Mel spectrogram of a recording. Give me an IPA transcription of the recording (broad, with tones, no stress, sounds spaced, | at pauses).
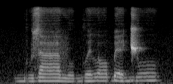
ɡ͡b u˨ z aː˧ v o˨ ɡʷ ɛ˧ l ɔ˦ ɓ ɛ˦ d͡ʒ o˦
